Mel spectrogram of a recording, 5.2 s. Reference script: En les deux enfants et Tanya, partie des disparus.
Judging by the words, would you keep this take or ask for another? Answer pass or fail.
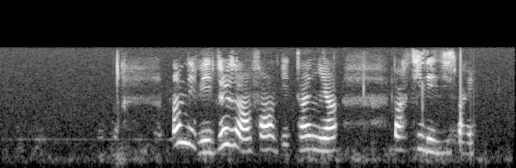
pass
